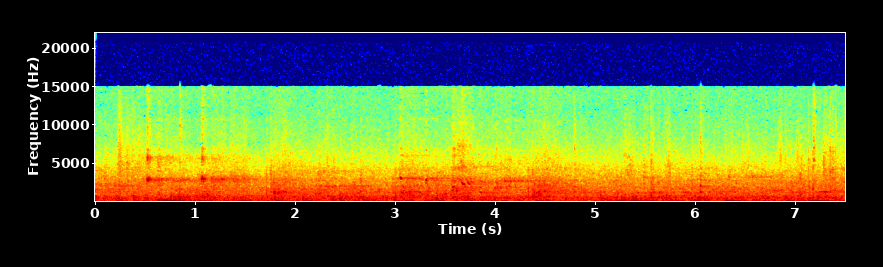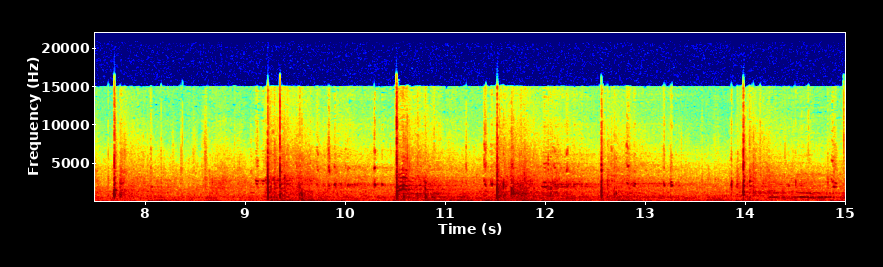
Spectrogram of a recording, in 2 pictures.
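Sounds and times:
shoes squeaking on court: 0:00.2 - 0:15.0
racket hitting shuttlecock: 0:07.6 - 0:08.0, 0:08.6 - 0:14.4.

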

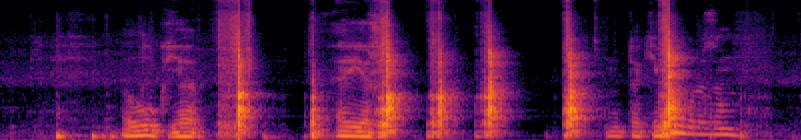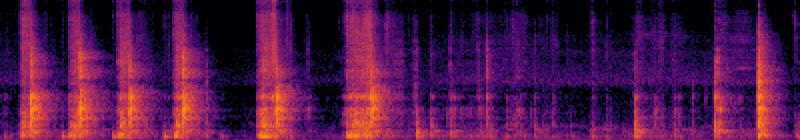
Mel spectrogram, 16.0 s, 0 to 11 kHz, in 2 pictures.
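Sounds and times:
knife chopping on wooden board: 0:02.2 - 0:06.0, 0:06.6 - 0:06.9, 0:08.2 - 0:12.3.

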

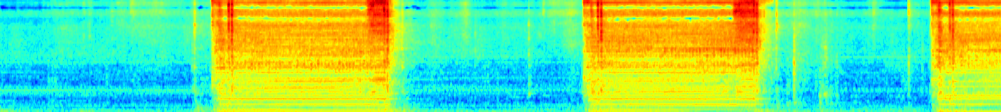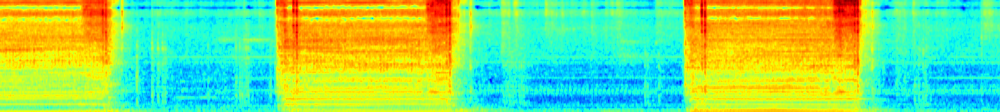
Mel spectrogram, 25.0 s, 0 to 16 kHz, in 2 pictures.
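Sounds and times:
overlock sewing machine running: 0:02.5 - 0:05.2, 0:07.3 - 0:09.8, 0:11.6 - 0:14.2, 0:15.9 - 0:18.5, 0:21.0 - 0:23.6.

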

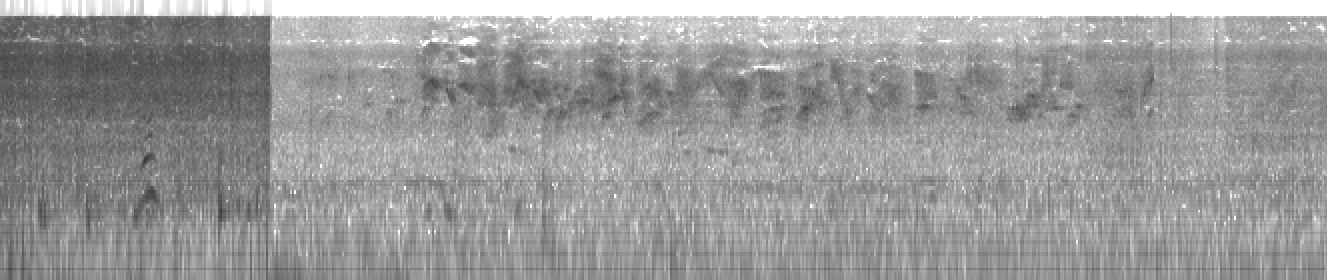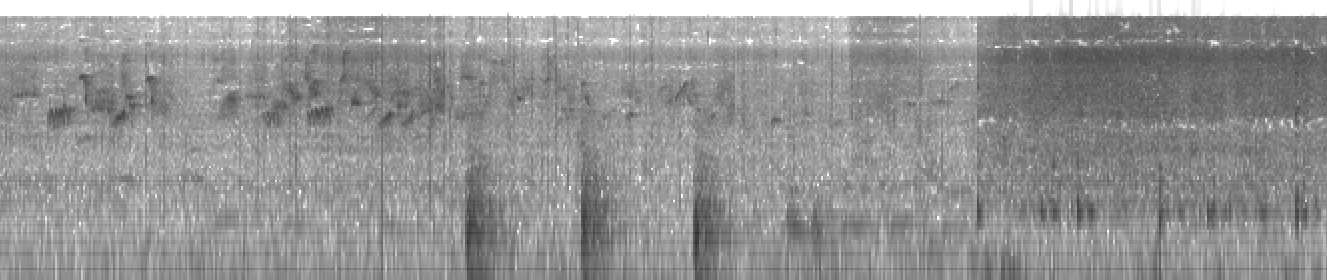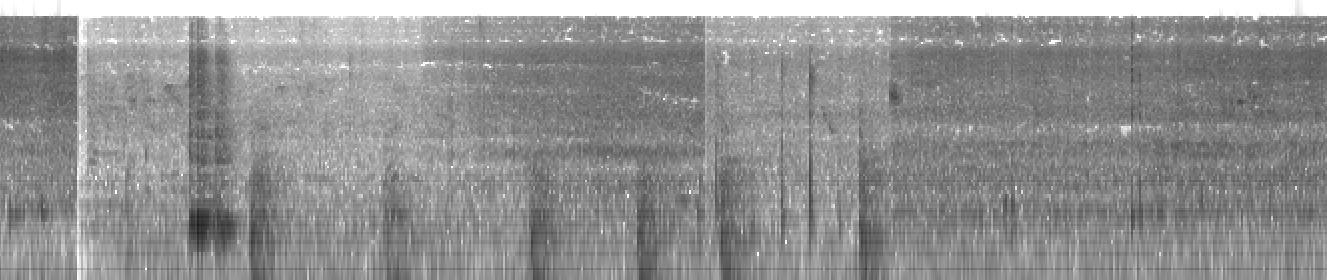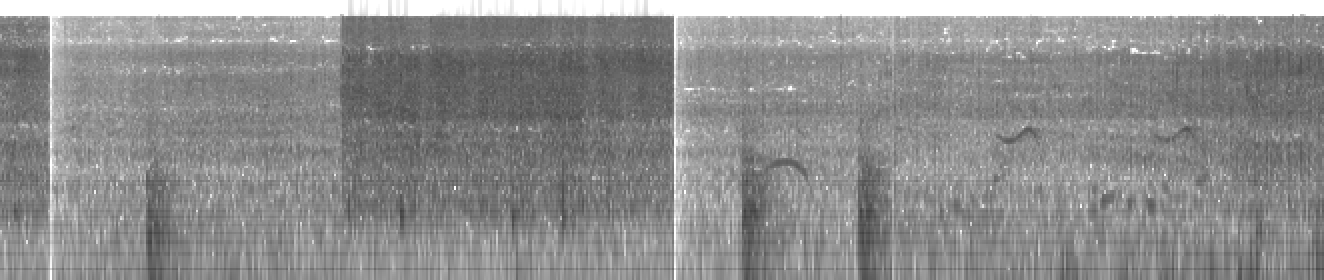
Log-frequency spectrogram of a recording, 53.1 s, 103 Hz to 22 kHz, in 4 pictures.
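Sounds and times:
onions sizzling in oil: 0:00.0 - 0:53.0
birds chirping: 0:13.2 - 0:30.6, 0:34.6 - 0:36.0, 0:37.8 - 0:39.7.

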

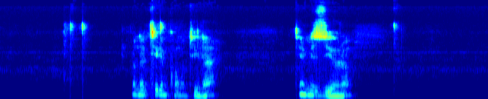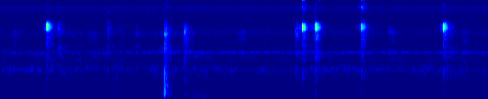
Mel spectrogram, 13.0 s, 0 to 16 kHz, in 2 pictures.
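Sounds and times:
computer mouse clicks: 0:00.8 - 0:01.2, 0:07.1 - 0:07.4, 0:10.4 - 0:11.5, 0:12.4 - 0:12.6.

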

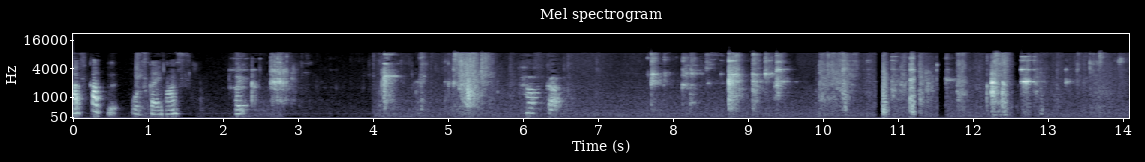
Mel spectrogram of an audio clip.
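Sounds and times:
dishes clinking: 0:02.1 - 0:03.3, 0:04.0 - 0:05.5, 0:07.6 - 0:14.0.

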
